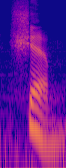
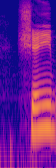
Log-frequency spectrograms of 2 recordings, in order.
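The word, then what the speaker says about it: שם: A sound, or sometimes the tsere is pronounced very much like a segol, e, and some people would say shem. Either way is correct. Shame or shem means name. The English rhymes with the Hebrew, shame and name.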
